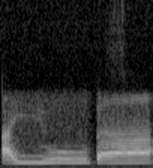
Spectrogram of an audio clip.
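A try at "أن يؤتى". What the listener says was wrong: यूता नहीं, हमजा है। अय्युता अय्युता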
